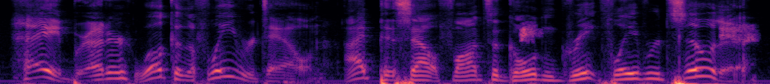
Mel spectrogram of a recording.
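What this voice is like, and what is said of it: Intercom-style announcer voice. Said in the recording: “use that in an intercom voice”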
